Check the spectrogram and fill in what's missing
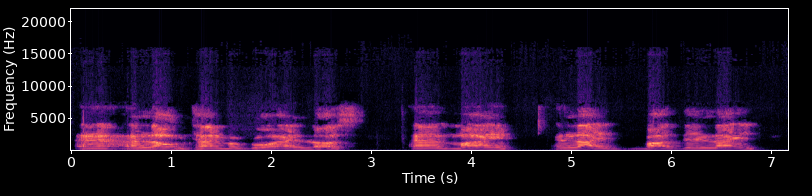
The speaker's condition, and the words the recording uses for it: ALS (motor neuron disease). And also about my voice, and you need muscle for the voice too.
